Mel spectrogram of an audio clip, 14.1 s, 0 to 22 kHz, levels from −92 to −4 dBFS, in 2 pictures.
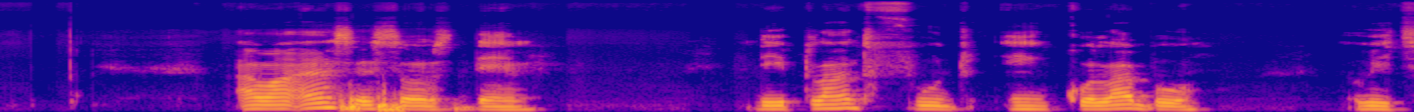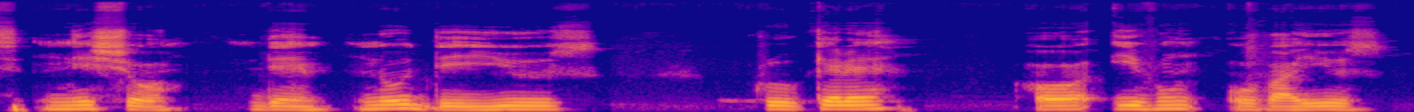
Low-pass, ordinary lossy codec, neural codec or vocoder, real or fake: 19.8 kHz; none; none; real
